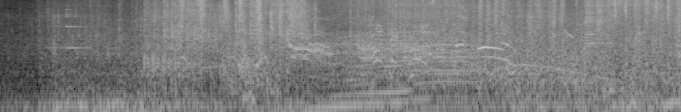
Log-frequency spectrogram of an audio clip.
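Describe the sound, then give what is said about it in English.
Loud, rapid bursts of gunfire erupt from a large building at a convoy travelling down a street, crackling almost continuously over a heavy engine rumble, with shouting voices rising briefly in the middle of the barrage. “The convoy is being watched as it travels down the street towards a large building, which gunfire suddenly erupts from.”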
